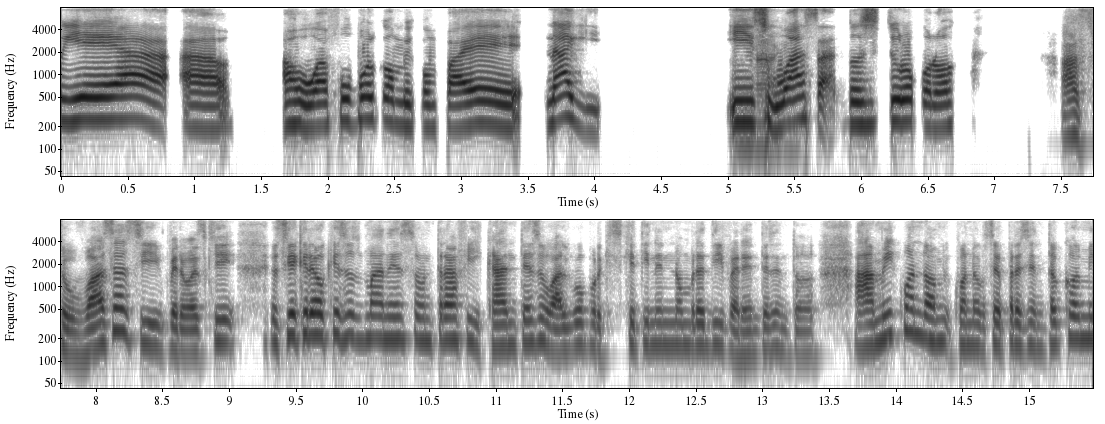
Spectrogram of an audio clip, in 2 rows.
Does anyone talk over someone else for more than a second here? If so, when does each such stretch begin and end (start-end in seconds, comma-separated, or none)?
none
